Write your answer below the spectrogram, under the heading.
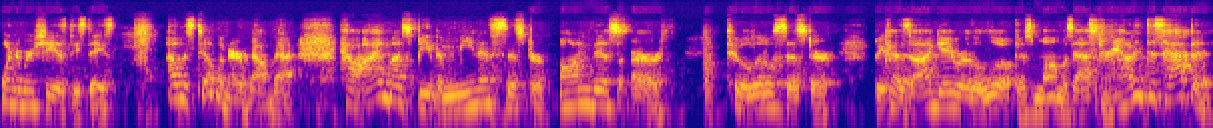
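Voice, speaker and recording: A woman speaks at a moderate pace with a fairly low pitch and very wide pitch swings. Her loudness stays very even over noticeable background noise. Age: 60s. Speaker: channel host telling a personal story. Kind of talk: casual storytelling livestream. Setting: livestream.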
